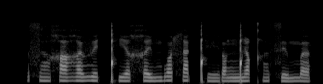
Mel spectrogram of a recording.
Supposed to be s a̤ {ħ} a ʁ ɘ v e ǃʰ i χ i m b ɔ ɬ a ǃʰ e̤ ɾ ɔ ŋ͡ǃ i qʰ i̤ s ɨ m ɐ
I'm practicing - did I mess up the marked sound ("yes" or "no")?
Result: yes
